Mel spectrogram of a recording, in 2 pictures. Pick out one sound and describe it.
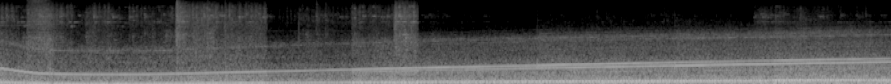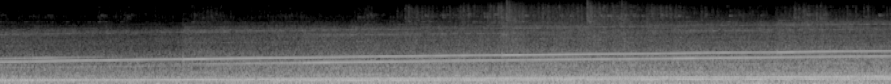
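A bus engine whines and rises steadily in pitch as the bus speeds up.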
